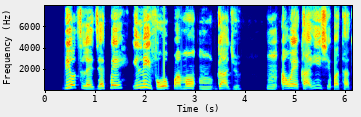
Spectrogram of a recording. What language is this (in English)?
Yoruba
